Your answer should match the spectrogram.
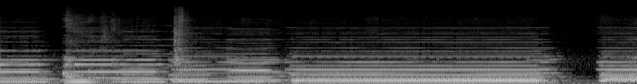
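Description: Organ playing sustained chords as a hymn introduction, the chords changing several times before a long held final chord that is released about half a second before the end, ready for the congregation to begin singing.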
